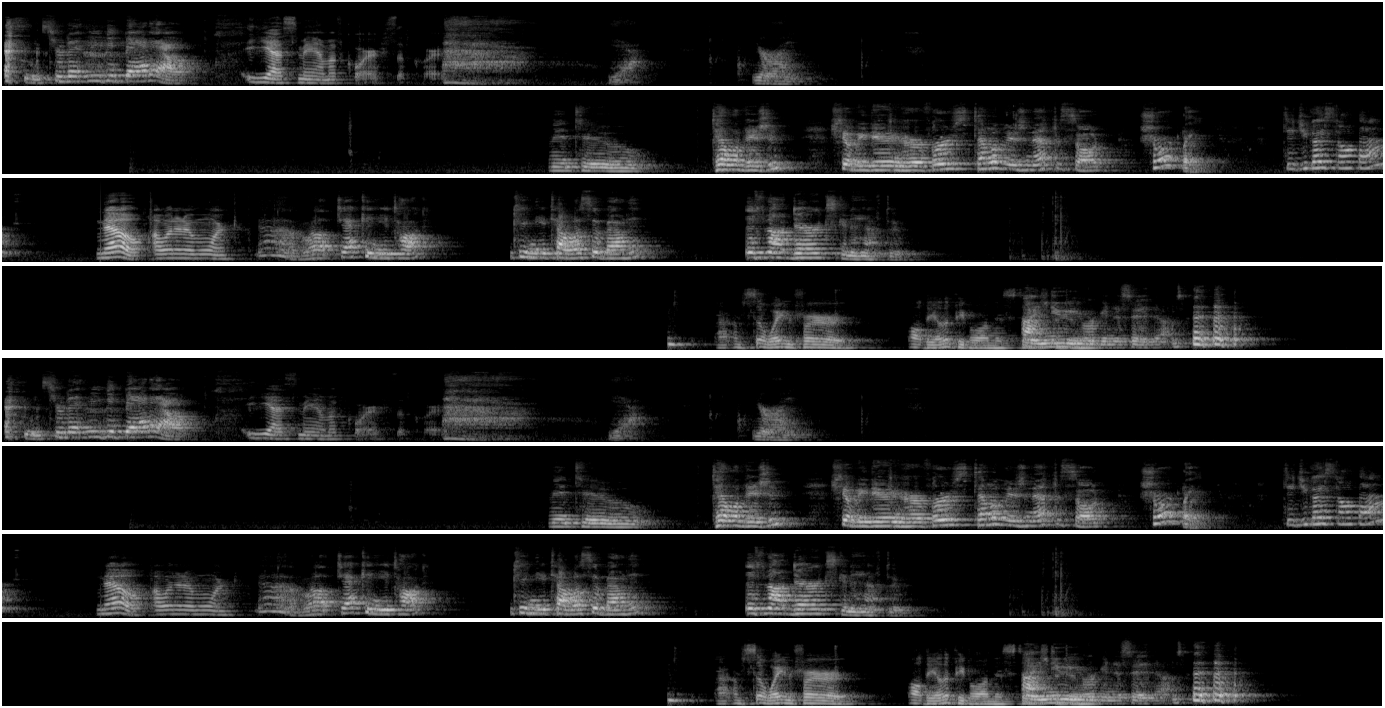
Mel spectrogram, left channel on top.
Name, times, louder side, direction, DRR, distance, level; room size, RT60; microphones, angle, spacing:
voice 1, 0.2-1.8 4.4-5.2 6.1-6.4 7.5-7.9 19.3-20.2 20.9-21.6 21.9-24.8 25.2-25.8 26.6-27.7 30.2-31.8 32.7-34.0 35.1-36.6 48.1-48.2 51.6-53.8, equal, 10° left, 1.8 m, -25 dB
voice 2, 2.4-3.8 4.2-4.3 28.6-29.9, left 6 dB, 80° left, 0.6 m, -25 dB
voice 3, 48.6-49.9 50.5-51.8 52.1-52.4, right 2 dB, 20° right, 0.7 m, -27 dB
9.2 x 8.5 x 4.7 m
head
